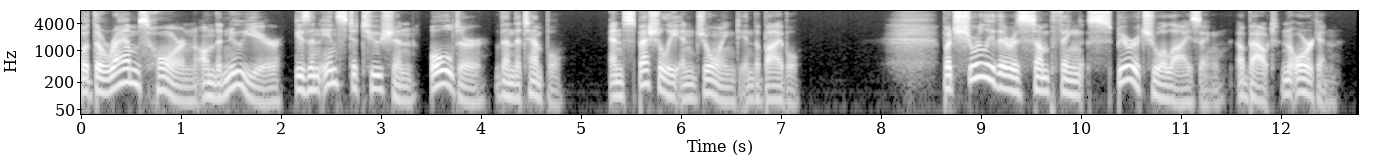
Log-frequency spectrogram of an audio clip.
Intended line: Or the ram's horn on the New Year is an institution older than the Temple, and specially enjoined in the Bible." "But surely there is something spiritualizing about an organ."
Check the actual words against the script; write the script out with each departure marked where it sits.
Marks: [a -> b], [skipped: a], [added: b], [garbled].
[Or -> But] the ram's horn on the New Year is an institution older than the Temple, and specially enjoined in the Bible." "But surely there is something spiritualizing about an organ."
